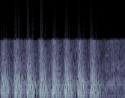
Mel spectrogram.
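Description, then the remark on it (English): Sharp rapping on the door of a small cabin before dawn: a quick, even run of about seven hard knocks in just over a second, then it stops. No one speaks. “He was roused from sleep before dawn by the sharp rapping on his door.”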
